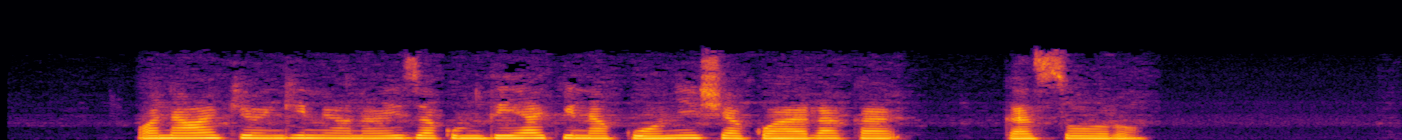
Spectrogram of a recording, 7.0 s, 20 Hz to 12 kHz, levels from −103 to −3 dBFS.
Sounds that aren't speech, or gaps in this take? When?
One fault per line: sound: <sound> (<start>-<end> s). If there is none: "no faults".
no faults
